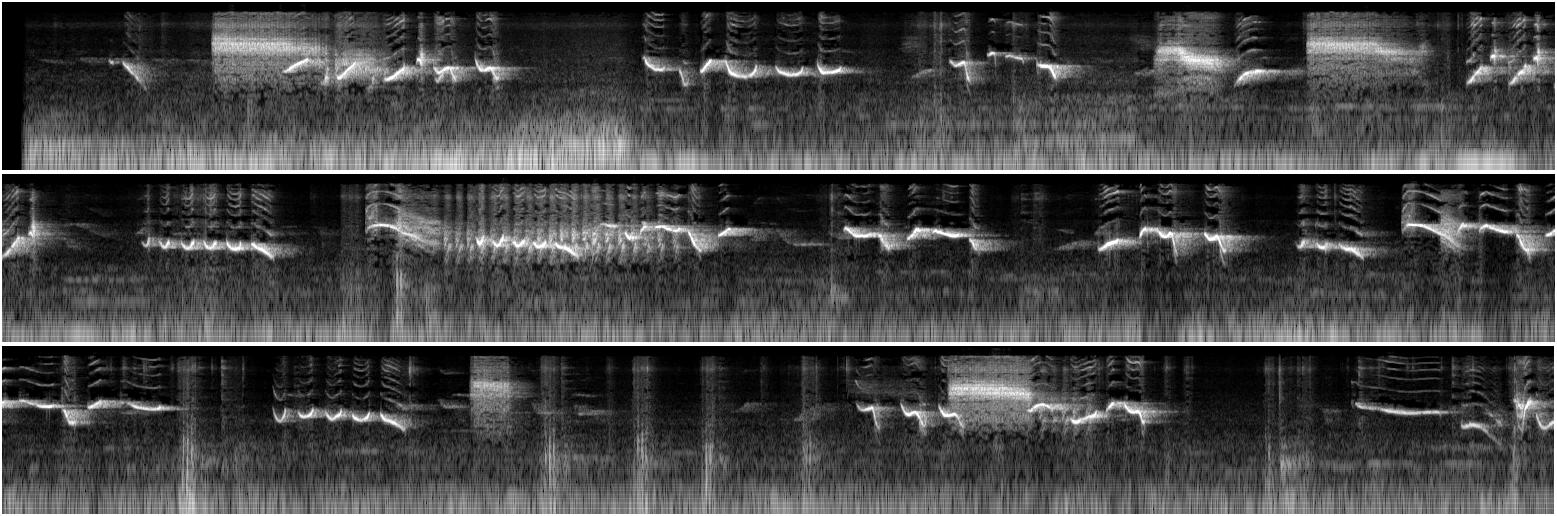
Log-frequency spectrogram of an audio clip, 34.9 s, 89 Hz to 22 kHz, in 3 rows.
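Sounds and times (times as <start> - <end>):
harsh bird notes: 0.2 - 32.2
songbird chirping whistles: 8.6 - 12.1, 29.7 - 32.1, 33.4 - 34.9.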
